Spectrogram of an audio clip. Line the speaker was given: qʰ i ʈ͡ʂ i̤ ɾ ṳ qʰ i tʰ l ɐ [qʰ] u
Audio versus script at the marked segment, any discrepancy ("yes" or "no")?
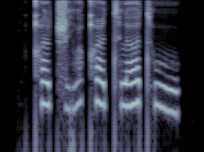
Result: yes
